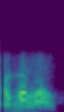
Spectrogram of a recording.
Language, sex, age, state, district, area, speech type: Assamese, female, 60+, Assam, Nalbari, rural, conversation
